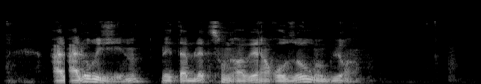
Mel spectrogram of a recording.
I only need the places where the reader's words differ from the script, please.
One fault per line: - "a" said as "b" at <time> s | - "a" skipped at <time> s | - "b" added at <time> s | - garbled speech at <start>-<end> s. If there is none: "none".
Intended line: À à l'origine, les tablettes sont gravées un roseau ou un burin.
none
